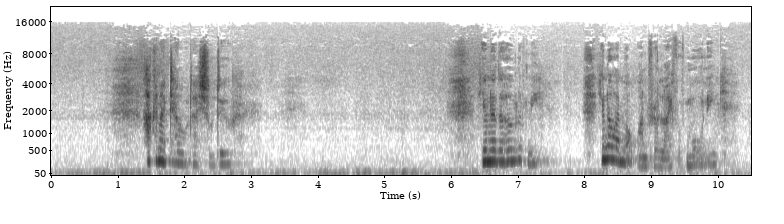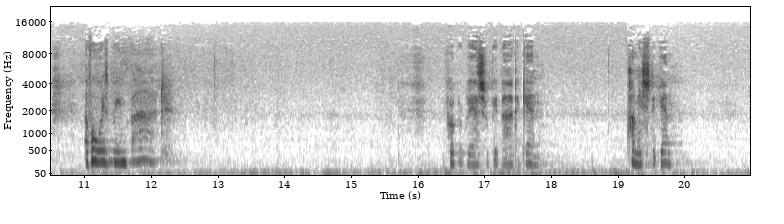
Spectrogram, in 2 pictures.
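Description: A young woman speaks softly and closely, in short phrases with pauses.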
